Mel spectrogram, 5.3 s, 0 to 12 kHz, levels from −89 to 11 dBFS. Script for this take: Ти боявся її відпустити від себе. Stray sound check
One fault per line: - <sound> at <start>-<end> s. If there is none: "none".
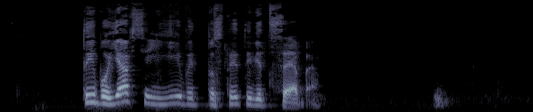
none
